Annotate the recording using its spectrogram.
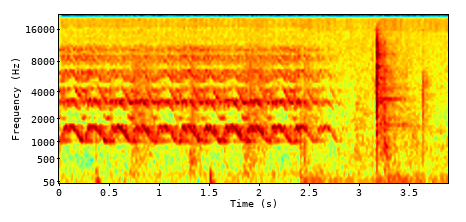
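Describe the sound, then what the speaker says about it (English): A home security alarm sounds with a rapid warbling electronic tone repeating steadily, cut off near the end by a sharp click and thud. "The master console sounds an audible alarm to let the residents know that a break-in's occurring."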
